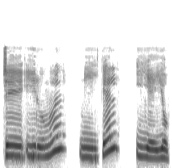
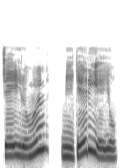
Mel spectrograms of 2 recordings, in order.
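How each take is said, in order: First: "Ye irumun Miguel y ello" slowly, a break after "Miguel"; with a pause. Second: "Miguel y ello" joined without a pause, L becoming R; run together. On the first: Teacher shows students the sentence with a pause, "Miguel" set apart. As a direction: separate "Miguel" from "y ello", keeping its final L. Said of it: "puedo pronunciar con una pausa". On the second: Teacher shows students the second way, "Miguel y ello" run together. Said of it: "O puedo decirlo seguido". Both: Shown as a demonstration.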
